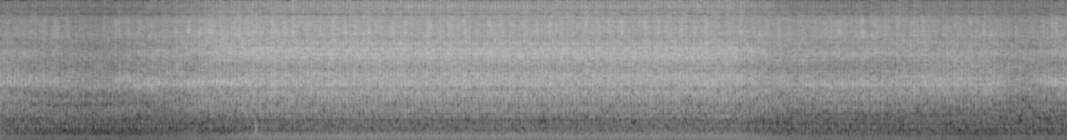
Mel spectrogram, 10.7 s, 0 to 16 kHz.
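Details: BMW 116d N47 diesel at idle: fast, fairly even metallic rattle about three a second over the clatter; timing chain suspected, unconfirmed.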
